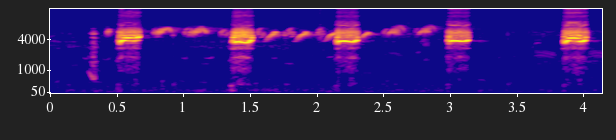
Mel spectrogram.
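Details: Fighting grey francolin chicks give loud, high, shrill piping notes, roughly once a second, interspersed with faint, thin, high twitters.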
